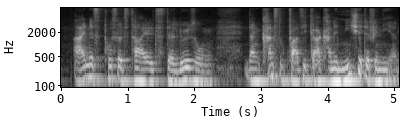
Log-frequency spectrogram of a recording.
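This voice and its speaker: A man's dark, mellow, somewhat breathy voice at medium pitch and a fairly slow pace, with audible room echo. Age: 40s. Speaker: life coach. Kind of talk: interview. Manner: halting.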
